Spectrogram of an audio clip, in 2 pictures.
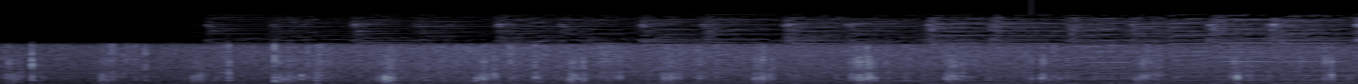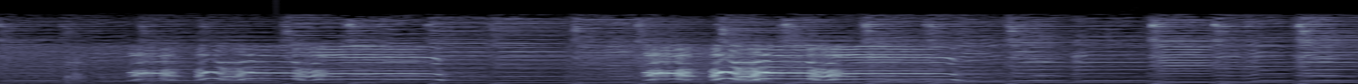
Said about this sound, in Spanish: Se dice que con el canto de los gallos apareció el sol y él se convirtió en una estatua.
